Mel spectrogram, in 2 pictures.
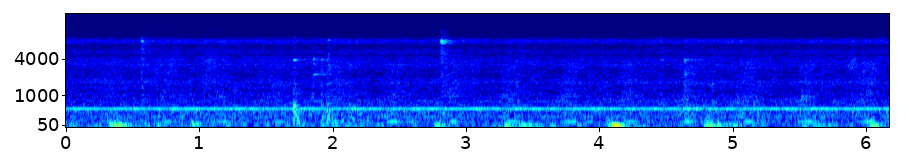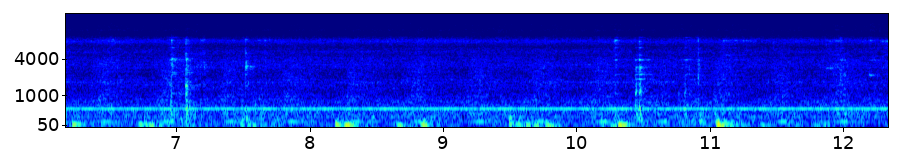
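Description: Hands rubbing seasoning into a raw pork loin on a plate, with scattered light taps and clinks of the plates over a steady faint hum.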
